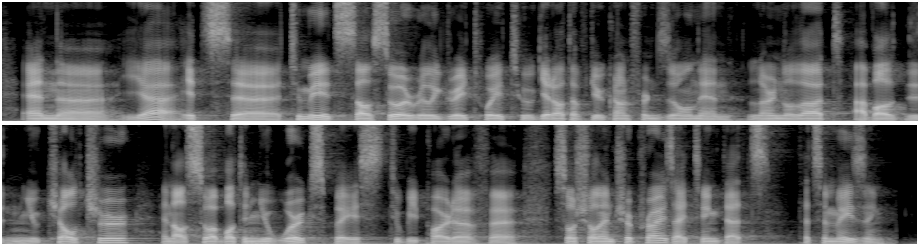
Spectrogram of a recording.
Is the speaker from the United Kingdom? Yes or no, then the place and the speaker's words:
no; Quebec, Canada; I'm from Quebec, which is the French part of Canada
